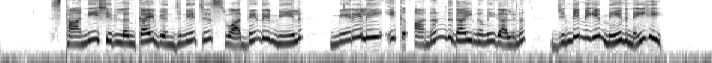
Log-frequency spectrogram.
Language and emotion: Dogri, surprised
